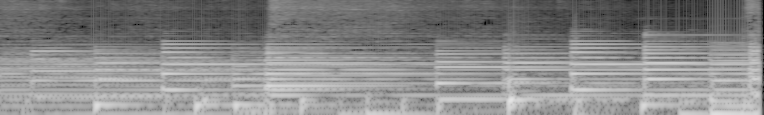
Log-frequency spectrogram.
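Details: Gentle keyboard music plays in steady chords, with no animal voices present. Soft piano-like tones change about twice a second over a low sustained bass.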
